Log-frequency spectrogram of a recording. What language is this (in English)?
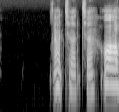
Punjabi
